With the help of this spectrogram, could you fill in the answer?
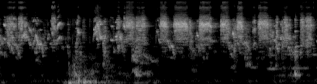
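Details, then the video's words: High, squeaky budgie chirping from a breeding pair, fast and scratchy with bright whistled notes, plus a brief low thud early on. "Cute Budgies Chirping Sounds"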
